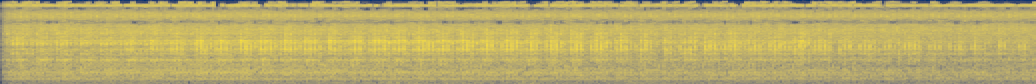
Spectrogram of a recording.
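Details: Car idling with a thin, constant whine over a steady idle, shown in a bad-versus-good alternator comparison; failing alternator noise.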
